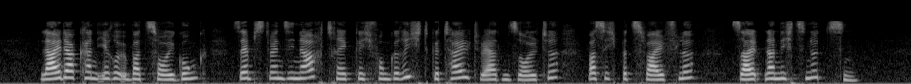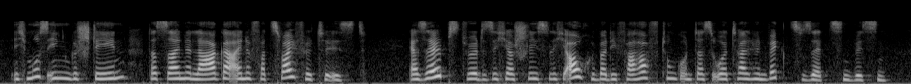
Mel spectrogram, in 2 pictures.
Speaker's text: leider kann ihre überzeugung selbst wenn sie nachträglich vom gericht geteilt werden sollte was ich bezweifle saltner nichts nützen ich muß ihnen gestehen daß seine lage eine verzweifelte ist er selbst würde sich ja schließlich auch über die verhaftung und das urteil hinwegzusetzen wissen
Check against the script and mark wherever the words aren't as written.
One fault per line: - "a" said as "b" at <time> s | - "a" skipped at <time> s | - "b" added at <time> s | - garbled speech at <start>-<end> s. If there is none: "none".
none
